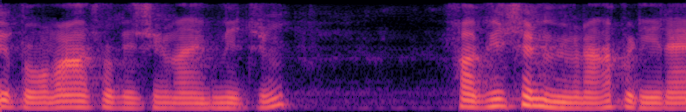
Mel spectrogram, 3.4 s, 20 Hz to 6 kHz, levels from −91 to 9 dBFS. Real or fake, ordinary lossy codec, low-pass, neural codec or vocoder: fake; MP3, 48 kbps; 5.4 kHz; autoencoder, 22.05 kHz, a latent of 192 numbers a frame, VITS, trained on one speaker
